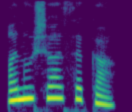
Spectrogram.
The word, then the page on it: ಅನುಶಾಸಕಿ: Kannada; anuśasaki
